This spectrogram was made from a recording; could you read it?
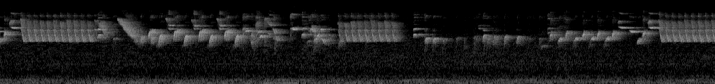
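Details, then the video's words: Balkan goldfinch (balcanica) tutor bird, kept to teach song, delivering dense buzzy trills and rapid tinkling rattles, switching between high metallic bursts and lower twittered phrases in long connected tours. "Carduelis balcanica učitelj... Izbrojite mu ture"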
